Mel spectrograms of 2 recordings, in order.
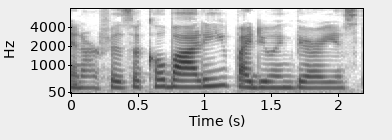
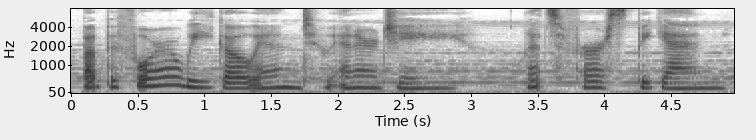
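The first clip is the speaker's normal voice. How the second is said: guided meditation; slower than usual. Acted. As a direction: gently guide the listener into calm.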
